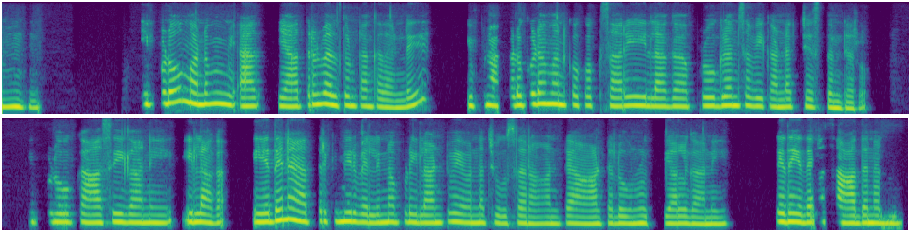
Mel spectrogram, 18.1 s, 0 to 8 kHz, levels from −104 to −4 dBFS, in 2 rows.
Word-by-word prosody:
హుహు. 200 Hz, -2 st, +2 dB, 1.2 s
ఇప్పుడు 295 Hz, +3 st, +1 dB, 0.2 s
మనం 275 Hz, -1 st, +5 dB, 0.3 s
యా 220 Hz, -, +4 dB, 0.4 s
యాత్రలు 245 Hz, +6 st, +1 dB
వెళ్తుంటాం 230 Hz, -3 st, +1 dB
కదండీ, 190 Hz, +1 st, -1 dB, 0.6 s
ఇప్పుడక్కడ 235 Hz, +1 st, -1 dB
కూడా 275 Hz, +1 st, +3 dB
మనకు 255 Hz, -2 st, +3 dB
ఒక్కొక్కసారి 230 Hz, -1 st, -2 dB
ఇలాగ 215 Hz, -1 st, 0 dB, 0.3 s
ప్రోగ్రామ్స్ 230 Hz, +1 st, +2 dB
అవి 215 Hz, 0 st, -1 dB
కండక్ట్ 200 Hz, 0 st, -2 dB
చేస్తుంటారు. 175 Hz, -4 st, -2 dB, 0.8 s
ఇప్పుడు 225 Hz, +1 st, -4 dB, 0.2 s
కాశీ 210 Hz, +1 st, +1 dB
గాని 205 Hz, 0 st, +2 dB, 0.3 s
ఇలాగ 220 Hz, -3 st, +2 dB, 0.5 s
ఏదైనా 270 Hz, +6 st, +4 dB
యాత్రకి 235 Hz, 0 st, -3 dB
మీరు 240 Hz, -1 st, +4 dB
వెళ్ళినప్పుడు 215 Hz, +1 st, 0 dB
ఇలాంటివేవన్నా 205 Hz, 0 st, 0 dB
చూసారా 185 Hz, -1 st, -3 dB
అంటే 180 Hz, +2 st, -4 dB, 0.2 s
ఆటలు, 185 Hz, +1 st, -2 dB
నృత్యాలు 185 Hz, 0 st, -2 dB
గాని 170 Hz, 0 st, -1 dB, 0.6 s
లేదా 230 Hz, 0 st, +5 dB
ఏదైనా 215 Hz, +1 st, -1 dB
సాధనలు? 195 Hz, -1 st, +2 dB
210 Hz, 110 wpm, -18 LUFS, 195-230 Hz, 1.2 s, మనం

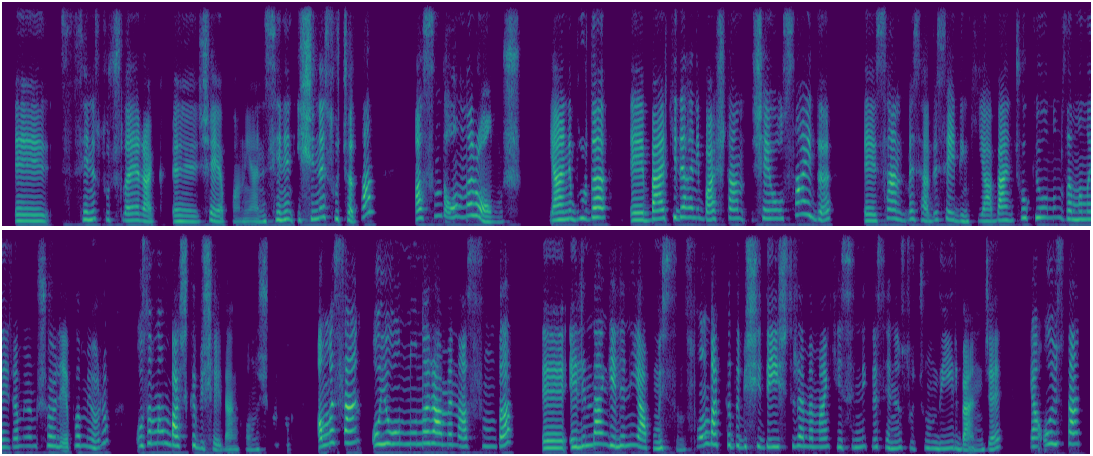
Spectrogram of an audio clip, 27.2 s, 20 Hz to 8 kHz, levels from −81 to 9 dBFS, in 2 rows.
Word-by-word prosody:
eee, 220 Hz, -1 st, 0 dB
s -, -, -11 dB
seni 270 Hz, +1 st, -1 dB
suçlayarak, 240 Hz, -4 st, -1 dB
eee, 200 Hz, -1 st, -3 dB
şey 235 Hz, +2 st, -2 dB
yapan, 100 Hz, -, -7 dB
yani, 100 Hz, -, -9 dB
senin 260 Hz, +4 st, -1 dB
işine 280 Hz, +7 st, +1 dB
suç 315 Hz, -5 st, -6 dB
atan, -, -, +2 dB, 0.5 s
aslında, 320 Hz, +7 st, 0 dB
onlar 370 Hz, +4 st, 0 dB
olmuş. 185 Hz, -, -1 dB, 0.3 s
Yani, 265 Hz, +3 st, +6 dB
burada, 335 Hz, +3 st, +6 dB, 0.3 s
eee, 250 Hz, -1 st, +3 dB
belki 305 Hz, +4 st, +6 dB
de, 350 Hz, -, +6 dB
hani, 335 Hz, -3 st, -4 dB
baştan 300 Hz, +3 st, +1 dB
şey 295 Hz, +3 st, -1 dB
olsaydı, 300 Hz, -, -1 dB, 0.4 s
eee, 225 Hz, 0 st, 0 dB
sen 300 Hz, 0 st, +2 dB
mesela 255 Hz, -7 st, -5 dB
deseydin 255 Hz, -6 st, -4 dB
ki 200 Hz, +2 st, -22 dB
"Ya, 210 Hz, +1 st, -2 dB
ben 240 Hz, -1 st, +4 dB
çok 325 Hz, +6 st, -8 dB
yoğunum, 340 Hz, 0 st, -6 dB
zaman 275 Hz, -2 st, -3 dB
ayıramıyorum, 295 Hz, +4 st, -7 dB
şöyle 325 Hz, -3 st, -5 dB
yapamıyorum.", 330 Hz, -, -7 dB, 0.4 s
zaman 415 Hz, +3 st, -4 dB
başka 335 Hz, -2 st, +4 dB
bir 235 Hz, -, -8 dB
şeyden 200 Hz, -1 st, -6 dB
konuşurduk 200 Hz, -, -17 dB, 0.3 s
ama 310 Hz, +7 st, +5 dB
sen 440 Hz, 0 st, +8 dB
o 385 Hz, +2 st, +2 dB
yoğunluğuna 395 Hz, +1 st, 0 dB
rağmen 380 Hz, -2 st, +7 dB
aslında, 305 Hz, +4 st, 0 dB, 0.4 s
eee, 250 Hz, 0 st, +2 dB
elinden 345 Hz, +8 st, +2 dB
geleni 335 Hz, +2 st, 0 dB
yapmışsın. 250 Hz, -, +1 dB
Son 320 Hz, -, -4 dB
dakikada 360 Hz, -4 st, +1 dB
bir 295 Hz, -, -5 dB
şey 290 Hz, -1 st, -4 dB
değiştirememen 290 Hz, 0 st, 0 dB
kesinlikle 280 Hz, 0 st, -8 dB
senin 255 Hz, -4 st, -8 dB
suçun 240 Hz, -2 st, -11 dB
değil 235 Hz, +2 st, -7 dB
bence. 200 Hz, +9 st, -1 dB, 0.4 s
Ya, 300 Hz, -, +1 dB
o 400 Hz, -, -4 dB
yüzden 395 Hz, 0 st, +2 dB
290 Hz, 145 wpm, -23 LUFS, 245-340 Hz, 0.5 s, sen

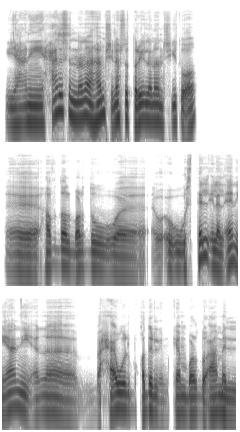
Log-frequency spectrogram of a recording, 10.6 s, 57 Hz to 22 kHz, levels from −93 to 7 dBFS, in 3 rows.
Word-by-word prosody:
يعني 130 Hz, +2 st, +1 dB
حاسس 195 Hz, +8 st, +1 dB
إن 160 Hz, -4 st, +4 dB
أنا 155 Hz, -3 st, +4 dB
هامشي 165 Hz, -7 st, +1 dB
نفس 150 Hz, +2 st, +1 dB
الطريق 140 Hz, -1 st, +4 dB
اللي 150 Hz, -1 st, +3 dB
أنا 140 Hz, 0 st, +2 dB
مشيته 135 Hz, +1 st, -3 dB
آه، -, -, -1 dB, 0.7 s
آآ، 110 Hz, -2 st, -3 dB
هافضل 130 Hz, +1 st, +1 dB
برضه 120 Hz, +1 st, -2 dB
و 110 Hz, -2 st, -1 dB, 0.5 s
و 120 Hz, 0 st, -3 dB
وstill 120 Hz, -, -13 dB
إلى 175 Hz, -, +3 dB
الآن 140 Hz, +7 st, 0 dB
يعني، 130 Hz, -4 st, -2 dB
أنا 115 Hz, -4 st, -3 dB
باحاول 130 Hz, +7 st, +1 dB
بقدر 130 Hz, 0 st, 0 dB
الإمكان 115 Hz, +2 st, -4 dB
برضه 115 Hz, +1 st, +1 dB
أعمل 115 Hz, 0 st, +2 dB
125 Hz, 145 wpm, -23 LUFS, 115-140 Hz, 0.7 s, إن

